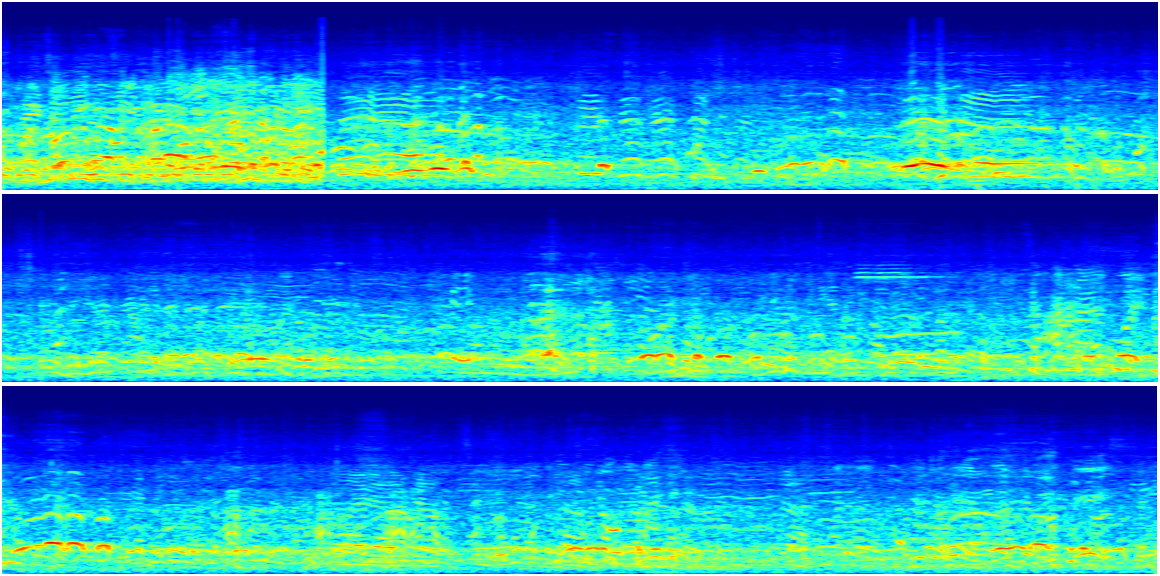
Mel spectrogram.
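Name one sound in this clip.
A crowd of people murmur and talk nearby.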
